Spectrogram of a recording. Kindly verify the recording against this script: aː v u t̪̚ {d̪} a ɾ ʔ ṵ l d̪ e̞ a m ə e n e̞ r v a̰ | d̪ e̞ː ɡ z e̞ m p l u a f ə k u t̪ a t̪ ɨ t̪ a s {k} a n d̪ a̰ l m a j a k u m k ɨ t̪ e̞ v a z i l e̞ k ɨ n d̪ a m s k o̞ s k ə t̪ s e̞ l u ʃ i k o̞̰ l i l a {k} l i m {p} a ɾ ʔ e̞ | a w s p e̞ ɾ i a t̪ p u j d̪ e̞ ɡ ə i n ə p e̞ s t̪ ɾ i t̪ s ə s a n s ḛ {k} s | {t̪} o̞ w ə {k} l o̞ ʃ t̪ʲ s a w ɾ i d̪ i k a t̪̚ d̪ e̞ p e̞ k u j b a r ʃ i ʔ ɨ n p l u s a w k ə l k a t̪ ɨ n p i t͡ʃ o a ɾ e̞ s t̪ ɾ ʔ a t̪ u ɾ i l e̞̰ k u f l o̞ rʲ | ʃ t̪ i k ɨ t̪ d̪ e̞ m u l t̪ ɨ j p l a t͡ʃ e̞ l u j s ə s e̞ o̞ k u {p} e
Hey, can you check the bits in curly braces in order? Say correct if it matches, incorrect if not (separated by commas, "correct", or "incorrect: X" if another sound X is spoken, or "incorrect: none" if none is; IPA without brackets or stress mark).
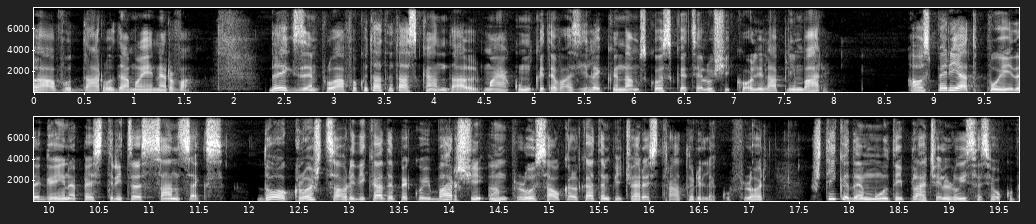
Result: correct, correct, incorrect: p, incorrect: b, correct, incorrect: d̪, correct, correct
